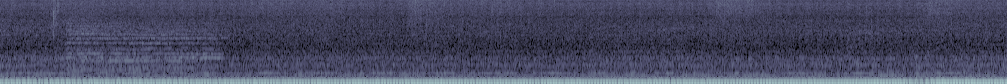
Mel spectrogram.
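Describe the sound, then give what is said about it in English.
A heavy truck rumbles with a steady, loud low-frequency roar, a brief whining tone near the start, and the engine noise holding for several seconds without any voices. “Is this truck going to do it?”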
